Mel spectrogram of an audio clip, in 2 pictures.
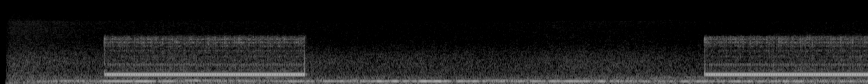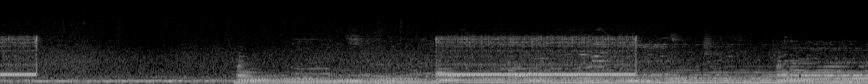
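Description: Hip-hop song intro built on a telephone ringback tone: three steady two-second rings, six seconds apart, over a low music bed. A heavy bass beat comes in about eleven seconds in.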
